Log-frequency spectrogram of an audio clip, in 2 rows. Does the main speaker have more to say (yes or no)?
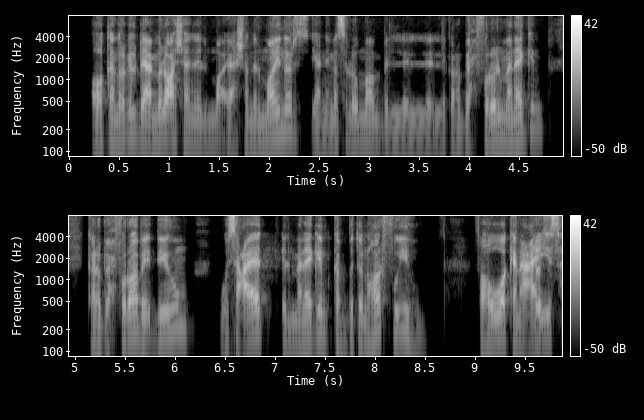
yes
